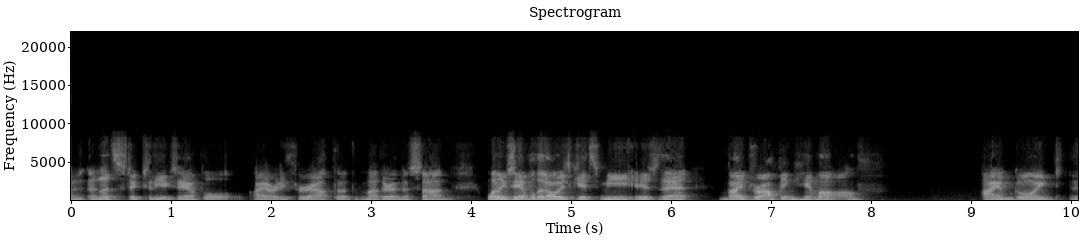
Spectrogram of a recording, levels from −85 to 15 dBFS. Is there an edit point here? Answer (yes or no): no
